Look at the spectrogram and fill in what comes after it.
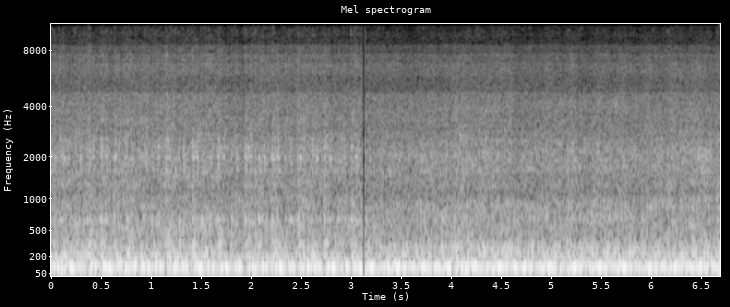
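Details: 1932 Ford sedan idling after a fix for a problem on the way home, with roughly a litre refilled, started to check for leaks: deep, steady low rumble with an even beat, no knocks or misses; smooth, healthy idle.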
